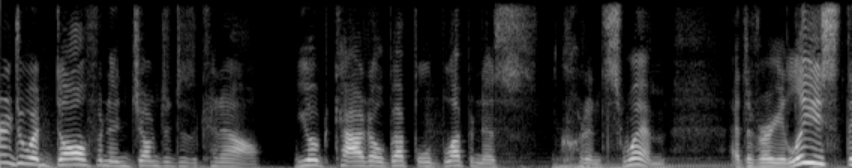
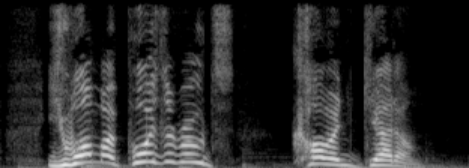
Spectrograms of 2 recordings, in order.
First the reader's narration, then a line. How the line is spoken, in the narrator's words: yelled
